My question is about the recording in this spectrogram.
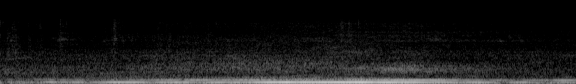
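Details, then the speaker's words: Outdoor AC condenser unit, previously humming without starting, now running after a $12 40/5 capacitor replacement, started from the indoor thermostat: steady low hum that swells then holds even, no buzzing or cutting out. Airflow weaker than it should be; coils very dirty. "Okay, now there you go, guys. We are back to working again and good to go."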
